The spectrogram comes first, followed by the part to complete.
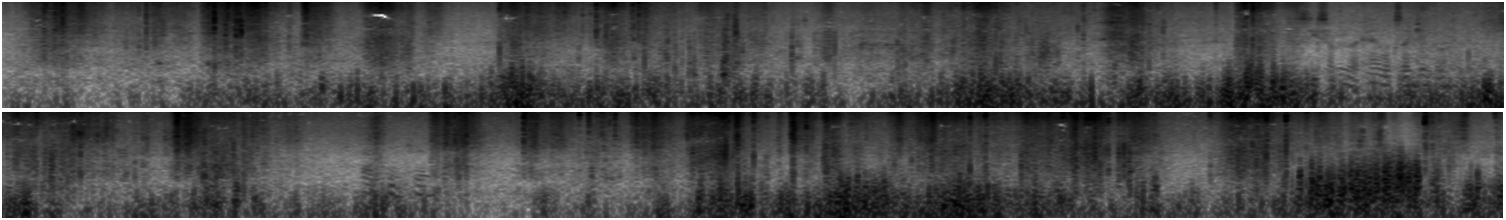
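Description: Footsteps of people walking through dry fallen leaves and twigs on a snow-dusted forest floor, an irregular run of crunching steps.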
